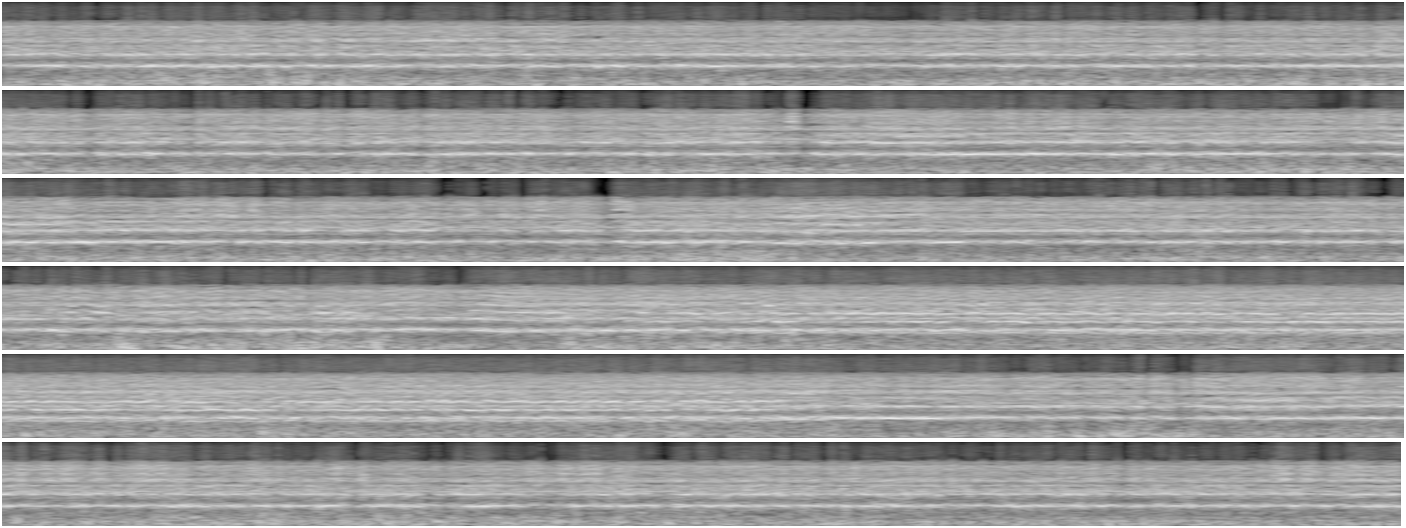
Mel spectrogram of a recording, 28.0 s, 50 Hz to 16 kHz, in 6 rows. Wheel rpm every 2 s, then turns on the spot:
240, 230, 230, 230, 230, 230, 230, 230, 210, 210, 220, 230, 230, 230.
none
